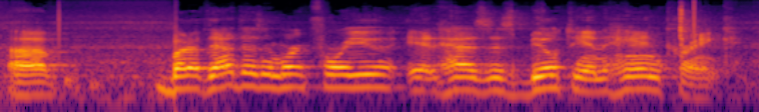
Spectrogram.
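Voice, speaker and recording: A product reviewer and channel host talks plainly and casually to camera from a cinder-block garage, walking through the features. He speaks at a moderate pace in a somewhat high, slightly mellow voice, over a rough recording with a little hiss or hum.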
